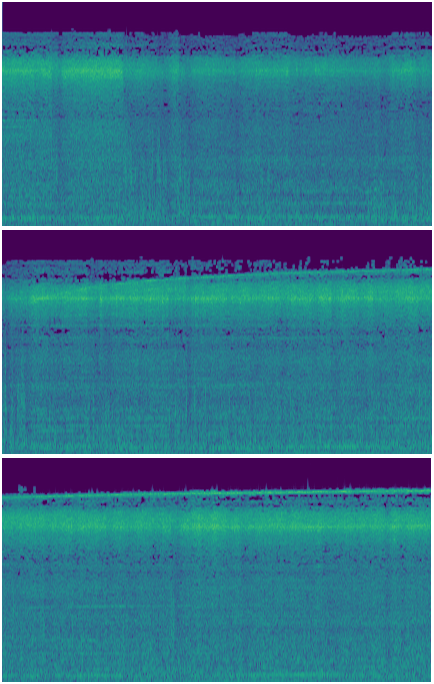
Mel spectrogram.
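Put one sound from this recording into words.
A bus engine drones steadily while driving.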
